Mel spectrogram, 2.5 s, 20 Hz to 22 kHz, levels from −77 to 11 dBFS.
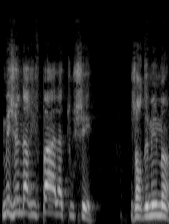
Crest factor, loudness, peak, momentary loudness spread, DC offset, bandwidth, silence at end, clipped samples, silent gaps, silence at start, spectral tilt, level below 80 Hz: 18 dB; -21 LUFS; -4 dBFS; 9 LU; under 0.1%; 11 kHz; 0 s; under 0.1%; none; 0.05 s; -4 dB/octave; -72 dBFS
